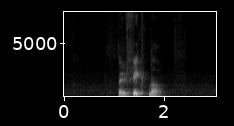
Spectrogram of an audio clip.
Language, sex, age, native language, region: Slovenian, male, 50-59, Slovenian, Drava region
